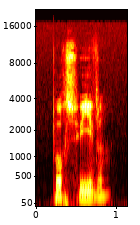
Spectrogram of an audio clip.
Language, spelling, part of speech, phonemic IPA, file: French, poursuivre, verb, /puʁ.sɥivʁ/, Fr-poursuivre.ogg
- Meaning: 1. to pursue, to chase 2. to pursue, to persecute, to torment 3. to carry on, to continue what has been started 4. to sue 5. to continue 6. to chase after each other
